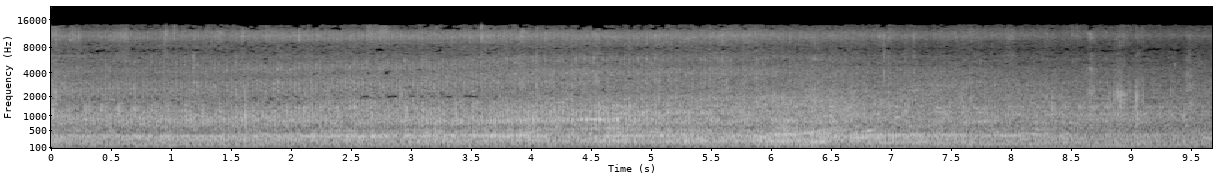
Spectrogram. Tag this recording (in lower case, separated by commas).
speech, vehicle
